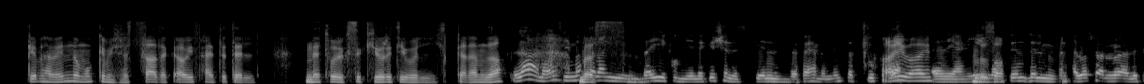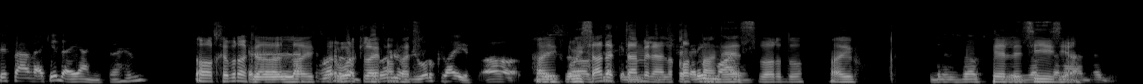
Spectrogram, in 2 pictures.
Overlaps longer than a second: present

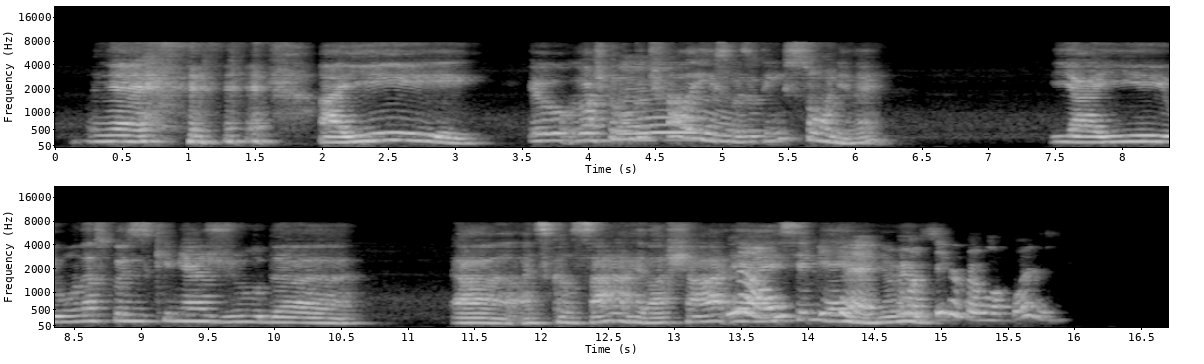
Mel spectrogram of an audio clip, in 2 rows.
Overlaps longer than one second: present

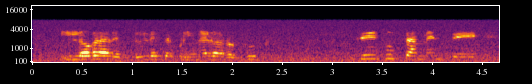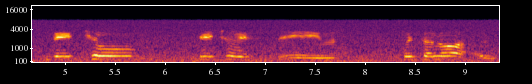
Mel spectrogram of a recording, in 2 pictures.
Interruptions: none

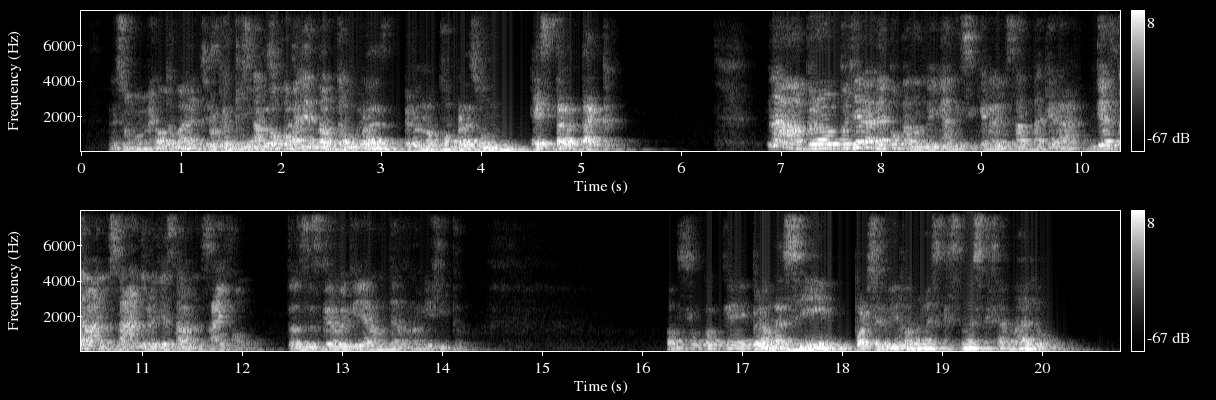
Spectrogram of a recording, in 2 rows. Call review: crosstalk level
present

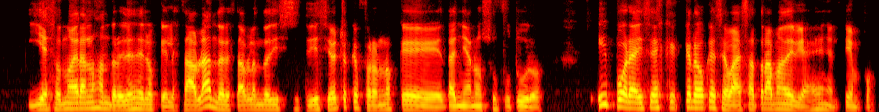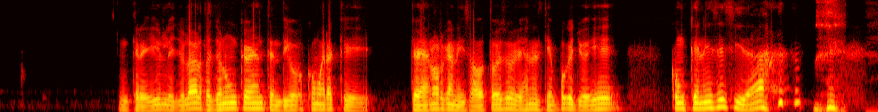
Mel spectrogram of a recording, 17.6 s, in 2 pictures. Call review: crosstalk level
none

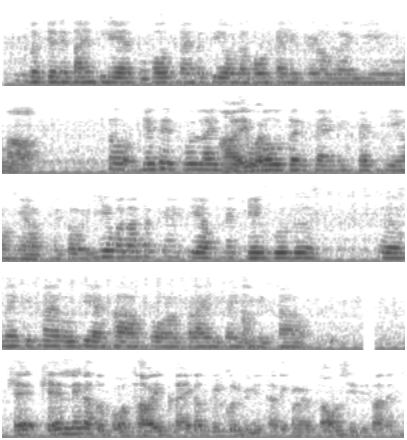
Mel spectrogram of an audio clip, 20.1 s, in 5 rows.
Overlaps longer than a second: none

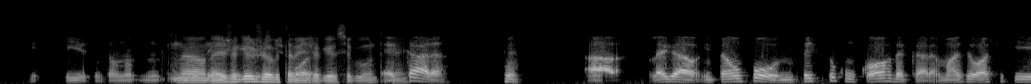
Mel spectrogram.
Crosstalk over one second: present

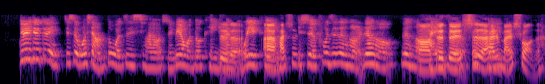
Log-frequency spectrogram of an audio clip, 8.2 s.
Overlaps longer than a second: present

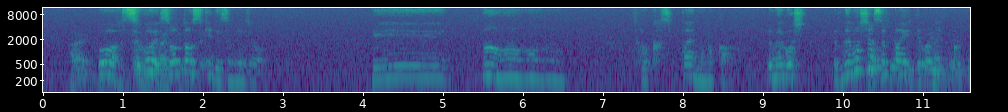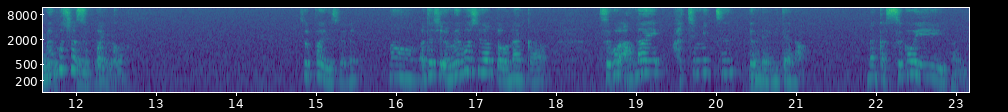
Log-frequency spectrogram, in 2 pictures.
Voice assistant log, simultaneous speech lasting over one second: present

